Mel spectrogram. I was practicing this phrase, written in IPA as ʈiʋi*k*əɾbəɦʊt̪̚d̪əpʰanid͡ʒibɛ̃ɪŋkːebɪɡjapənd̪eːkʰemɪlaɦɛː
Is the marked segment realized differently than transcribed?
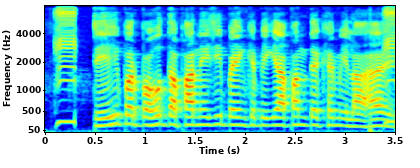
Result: yes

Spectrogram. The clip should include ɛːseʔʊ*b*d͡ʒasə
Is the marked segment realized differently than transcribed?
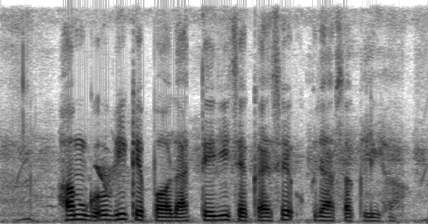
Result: yes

